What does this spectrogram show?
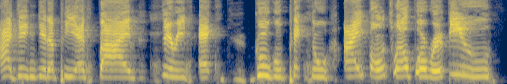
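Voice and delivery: slow high whine. Reading out a tweet that mocks YouTubers: mocking whiny YouTuber voice. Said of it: "he goes into a whiny YouTuber voice".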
